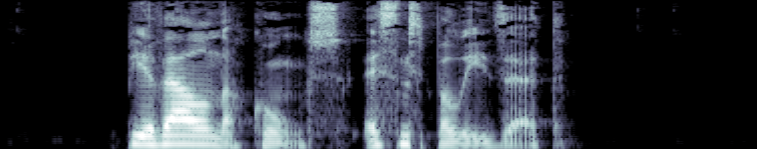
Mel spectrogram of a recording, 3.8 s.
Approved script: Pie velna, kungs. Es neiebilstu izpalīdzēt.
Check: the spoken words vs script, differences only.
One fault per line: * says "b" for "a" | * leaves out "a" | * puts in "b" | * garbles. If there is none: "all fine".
* leaves out "neiebilstu"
